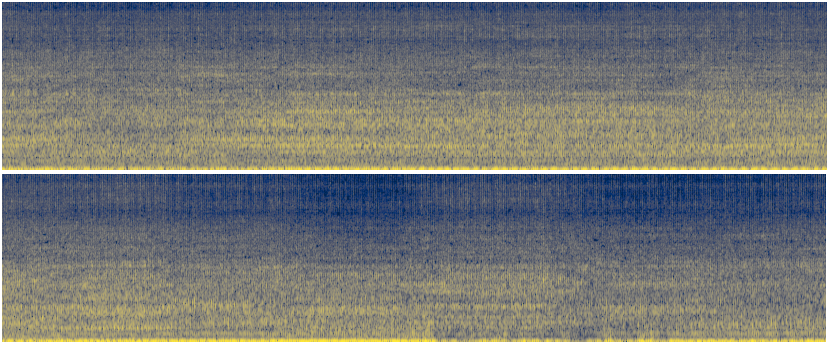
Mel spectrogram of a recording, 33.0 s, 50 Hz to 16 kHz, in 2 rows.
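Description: A 2014 Hyundai Santa Fe's engine idling steadily, heard close up in the open engine bay.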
